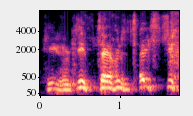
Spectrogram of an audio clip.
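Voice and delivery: slow, laugh breaking into the words; real laughter through speech. Real, not acted. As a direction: tell the punchline while cracking up. Laughing at own punchline.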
